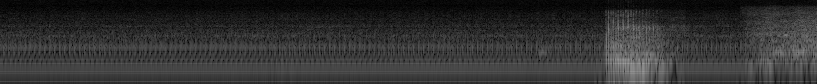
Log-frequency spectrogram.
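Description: A steady engine drone as the van drives along. About three seconds in, one short, loud fart, the reason the van needs airing out.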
